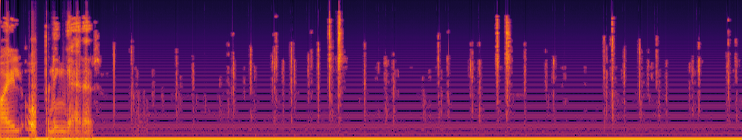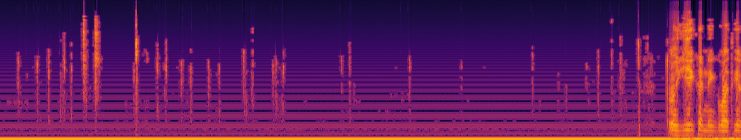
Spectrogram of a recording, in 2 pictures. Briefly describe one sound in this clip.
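Keys click rapidly on a computer keyboard.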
